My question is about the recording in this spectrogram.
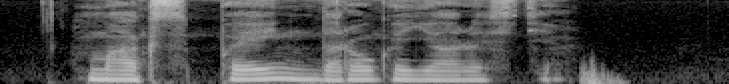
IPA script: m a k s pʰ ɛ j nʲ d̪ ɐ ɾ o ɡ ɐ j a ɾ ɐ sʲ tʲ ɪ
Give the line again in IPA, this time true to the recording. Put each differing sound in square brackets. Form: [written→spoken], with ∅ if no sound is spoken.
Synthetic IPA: m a k s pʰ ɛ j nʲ d̪ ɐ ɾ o ɡ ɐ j a ɾ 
